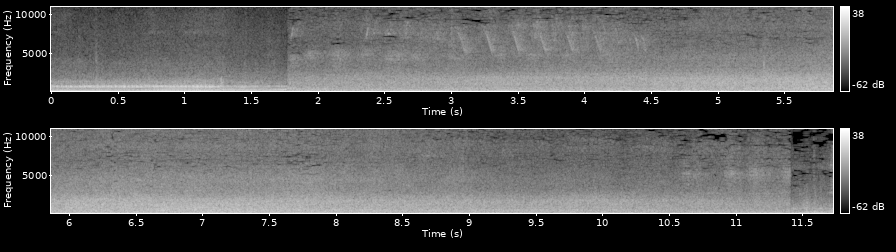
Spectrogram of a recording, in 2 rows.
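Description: A Honda Civic Del Sol VTEC engine revs hard above 4,500 rpm, a loud, sustained roar that climbs after a brief lower note at the start and holds strong throughout with no talking.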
